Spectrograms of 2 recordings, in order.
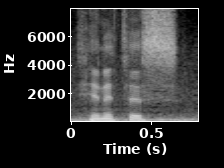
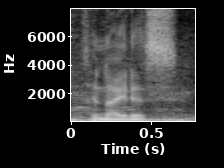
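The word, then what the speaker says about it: tinnitus: check it out also apparently it's pronoun pronounced tinitus and I hate that listen if I'm going to have this I should be able to just say tontis let let me let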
